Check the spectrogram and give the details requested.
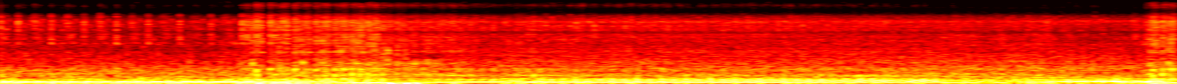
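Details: Gleaner combine gasoline engine after its first start following a carb rebuild, starter rebuild and two straightened push rods. Steady, even low idle with a slight settle partway and no knocks or misses. Runs better after blowing exhaust debris, suspected a mouse nest; normal idle.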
